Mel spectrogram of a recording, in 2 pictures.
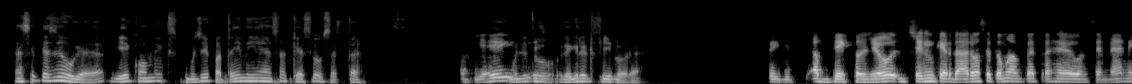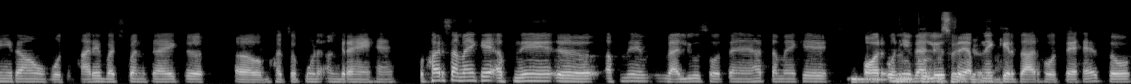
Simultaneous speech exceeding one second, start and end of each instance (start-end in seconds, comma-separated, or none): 20.0-21.4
